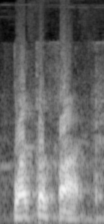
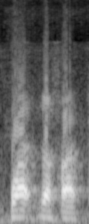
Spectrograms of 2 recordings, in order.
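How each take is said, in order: Both takes have the same delivery.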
